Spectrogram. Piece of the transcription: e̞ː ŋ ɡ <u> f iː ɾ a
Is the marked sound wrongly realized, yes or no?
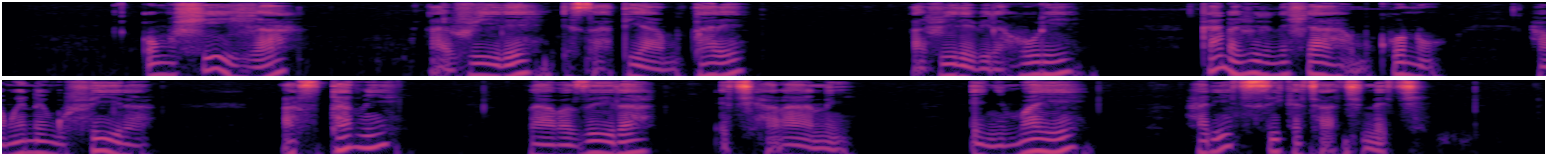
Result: no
